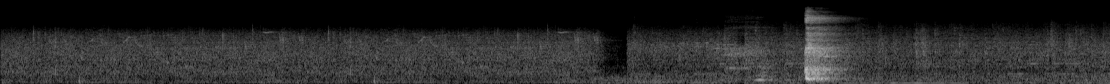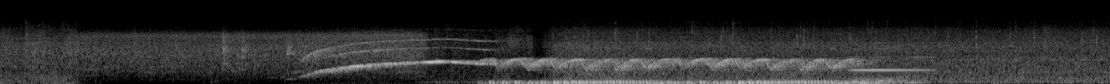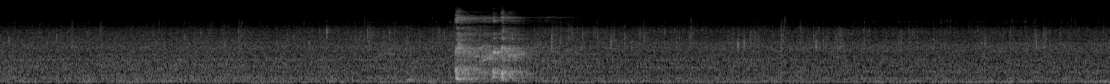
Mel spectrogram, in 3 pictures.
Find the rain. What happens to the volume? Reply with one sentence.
The volume of the rain stays about the same.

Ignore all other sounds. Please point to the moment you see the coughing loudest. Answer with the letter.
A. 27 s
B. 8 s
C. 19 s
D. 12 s
B.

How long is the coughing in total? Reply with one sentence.
You can hear the coughing for 3 seconds altogether.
